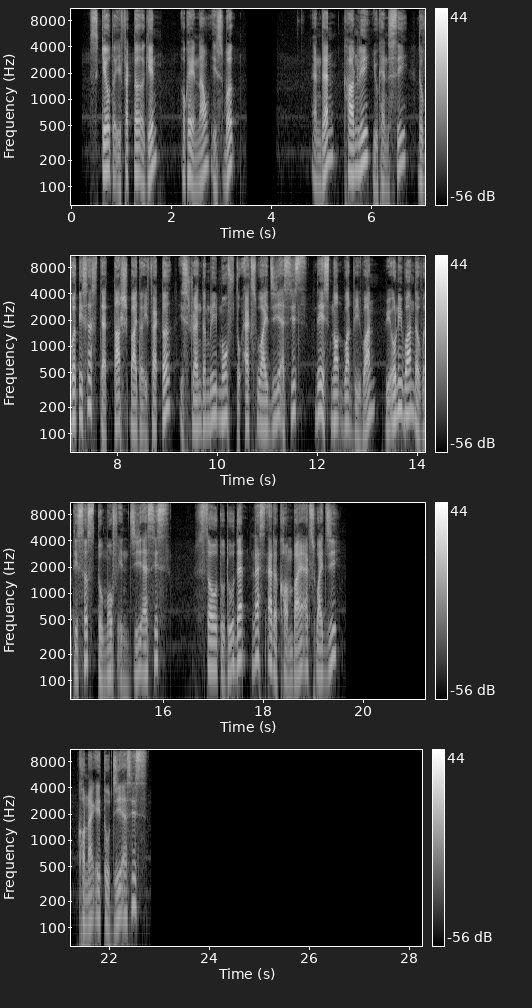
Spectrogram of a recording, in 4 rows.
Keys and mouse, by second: 3.6 ctrl+z, 4.1 ctrl+s, 5.0-17.5 middle drag, 24.7 KP_1, 26.4-27.5 shift+drag, 27.8 shift+click, 28.1-28.2 drag.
